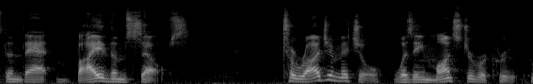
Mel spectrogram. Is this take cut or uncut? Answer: uncut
